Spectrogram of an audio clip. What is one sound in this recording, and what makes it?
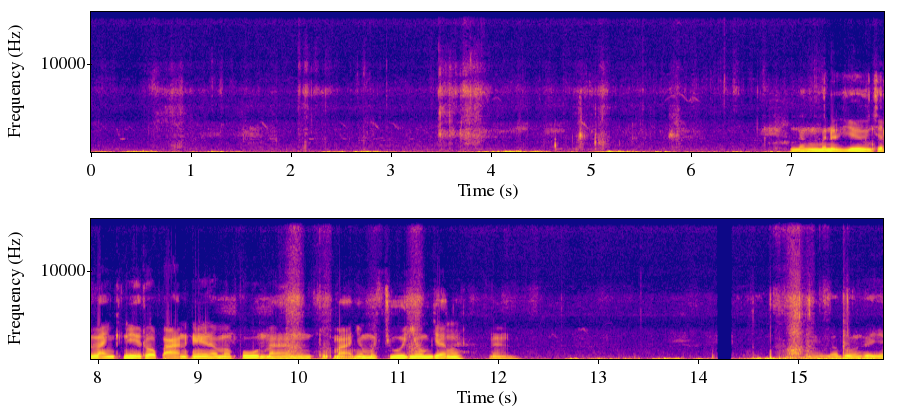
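A blade chops into dry soil with dull thuds.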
